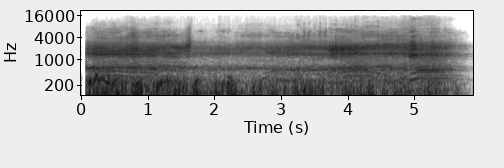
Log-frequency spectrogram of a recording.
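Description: A flock of sheep bleating together, many overlapping calls forming a dense, continuous chorus that stays loud throughout, with no talking.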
